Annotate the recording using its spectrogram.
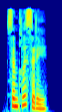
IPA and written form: sɪmˈplɪs.ɪ.ti (Simplicity)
